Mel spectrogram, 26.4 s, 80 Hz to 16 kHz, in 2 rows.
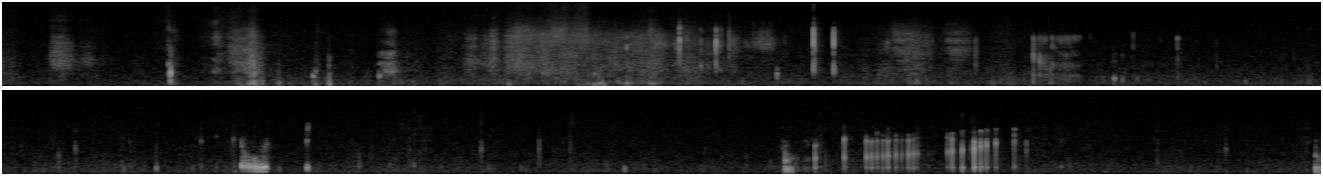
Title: my stomach making noises non-stop for 10 mins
